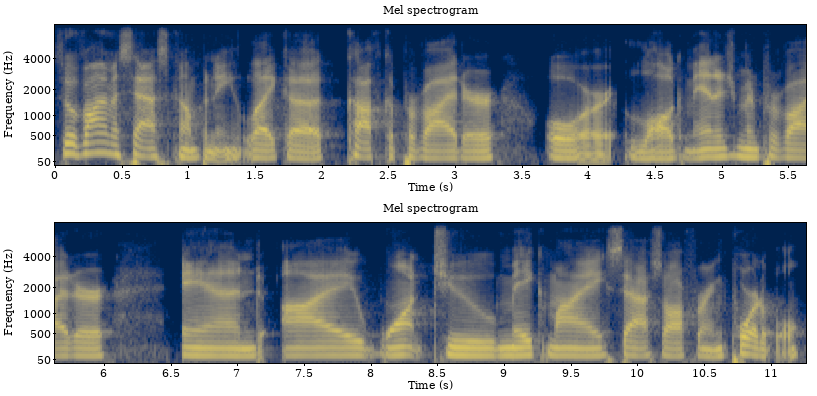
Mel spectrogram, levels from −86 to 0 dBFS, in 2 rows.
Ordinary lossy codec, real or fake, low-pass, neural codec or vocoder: Opus, 32 kbps; real; 7.2 kHz; none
